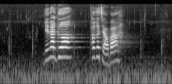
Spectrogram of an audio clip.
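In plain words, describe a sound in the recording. A young woman speaks cheerfully nearby.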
